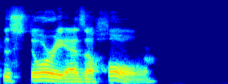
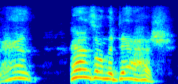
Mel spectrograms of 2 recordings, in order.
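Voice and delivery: higher, slow barked cop order; a cop at the window barking at a driver; cop command; 9 semitones higher, 4 dB louder than usual. Retold or imitated. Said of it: "and he's like".

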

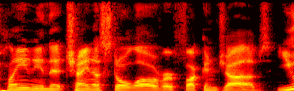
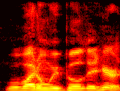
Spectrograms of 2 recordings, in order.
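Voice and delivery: ordinary talk, nothing marked

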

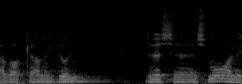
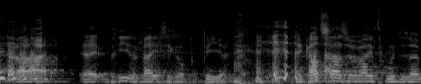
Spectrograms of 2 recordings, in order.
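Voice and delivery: stifled giggles; 3 semitones higher, 9 dB louder than usual. Real, not acted. Guest still laughing, answering age.

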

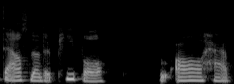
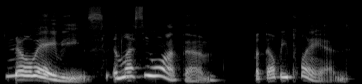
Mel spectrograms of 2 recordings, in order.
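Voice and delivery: excited pitch; 11 semitones higher, 3 dB louder than usual. Retold or imitated. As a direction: sell it with rising glee.

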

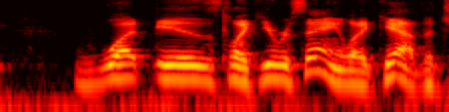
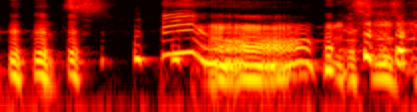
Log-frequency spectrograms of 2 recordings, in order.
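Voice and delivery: laughing; 9 semitones higher, 5 dB louder, much slower than usual. Real, not acted.

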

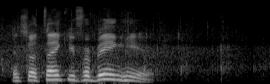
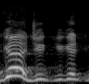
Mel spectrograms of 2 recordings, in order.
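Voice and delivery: ordinary talk, nothing marked

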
